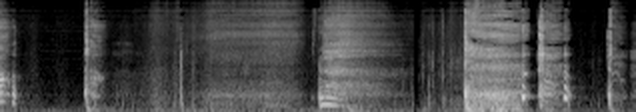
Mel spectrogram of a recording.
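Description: Several harsh, forceful coughs in bursts with breaths in between, the last a quick run of three; a rough, repeated cough.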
